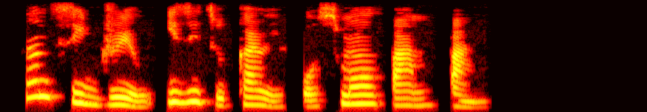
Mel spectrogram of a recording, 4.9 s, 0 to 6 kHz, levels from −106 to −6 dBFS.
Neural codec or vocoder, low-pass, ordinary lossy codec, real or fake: none; 5.4 kHz; none; real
